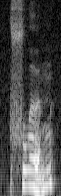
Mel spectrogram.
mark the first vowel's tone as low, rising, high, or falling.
low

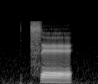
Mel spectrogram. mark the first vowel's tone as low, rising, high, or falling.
low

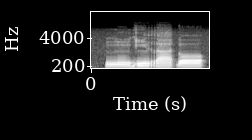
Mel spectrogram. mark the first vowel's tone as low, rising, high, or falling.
low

